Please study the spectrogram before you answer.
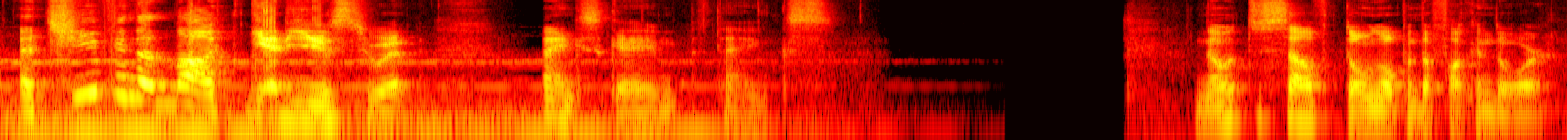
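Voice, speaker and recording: A man's voice: medium pitch, sing-song, measured pace, pauses often, fairly bright tone, faint music behind. A man streaming a horror game live, talking to himself and cursing in panic as he plays. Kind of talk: live gameplay commentary.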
